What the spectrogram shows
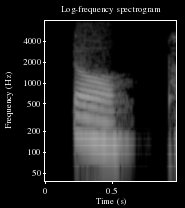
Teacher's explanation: जब आप बोलिएगा, उच्चरित करिएगा इनको, तो देखिए ट, ठ, जिह्वा का अग्रभाग हमारे मूर्धा को टच कर रहा है और तब आवाज निकल करके बाहर आ रही है। टंकार, टंकार आ रही है। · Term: मूर्धन्य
